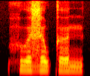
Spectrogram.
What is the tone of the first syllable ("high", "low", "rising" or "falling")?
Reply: low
